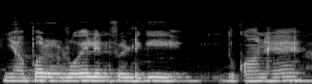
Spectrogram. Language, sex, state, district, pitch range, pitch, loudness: Hindi, male, Uttar Pradesh, Shamli, 160-170 Hz, 165 Hz, -15 LUFS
